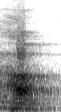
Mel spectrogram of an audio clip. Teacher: जो उसका जोर है वो पड़ रहा है हमारे कंठ पे, यानी कि इसका उच्चारण होता है कंठ से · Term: काकल्य ध्वनि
